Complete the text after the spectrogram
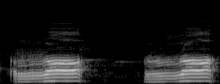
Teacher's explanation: the tip of the tongue lightly touches the roof of the front mouth, the upper front mouth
